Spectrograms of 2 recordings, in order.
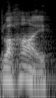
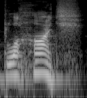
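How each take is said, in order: First: The name is said with a Dutch pronunciation. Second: The name is said with an American English pronunciation. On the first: "In Dutch, it would be" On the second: "I'm probably mispronouncing it"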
